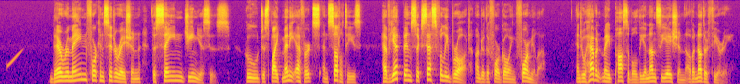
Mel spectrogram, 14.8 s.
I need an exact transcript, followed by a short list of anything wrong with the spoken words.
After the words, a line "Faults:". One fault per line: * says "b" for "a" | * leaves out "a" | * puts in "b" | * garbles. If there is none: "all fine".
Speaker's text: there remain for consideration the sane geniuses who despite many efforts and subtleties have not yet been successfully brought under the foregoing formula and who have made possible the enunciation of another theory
there remain for consideration the sane geniuses who despite many efforts and subtleties have yet been successfully brought under the foregoing formula and who haven't made possible the enunciation of another theory
Faults:
* leaves out "not"
* says "haven't" for "have"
